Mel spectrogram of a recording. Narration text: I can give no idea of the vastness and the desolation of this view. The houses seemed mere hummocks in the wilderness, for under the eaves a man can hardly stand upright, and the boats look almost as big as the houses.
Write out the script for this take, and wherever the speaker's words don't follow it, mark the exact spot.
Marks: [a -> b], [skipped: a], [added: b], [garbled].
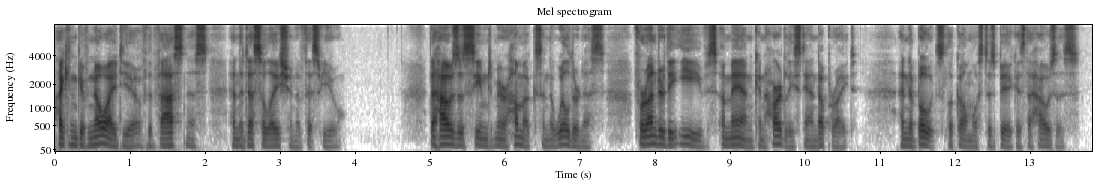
I can give no idea of the vastness and the desolation of this view. The houses seemed mere hummocks in the wilderness, for under the eaves a man can hardly stand upright, and the boats look almost as big as the houses.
